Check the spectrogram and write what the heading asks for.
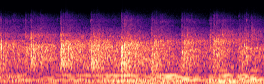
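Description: A crowd applauds steadily with dense, rhythmic clapping surging in regular waves, while sustained low organ-like tones hold underneath throughout.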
